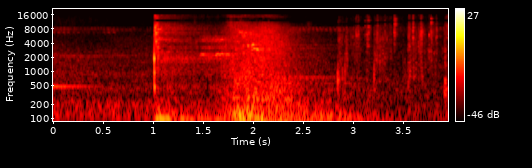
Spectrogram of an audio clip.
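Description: A heavy thud lands with a deep rumble.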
